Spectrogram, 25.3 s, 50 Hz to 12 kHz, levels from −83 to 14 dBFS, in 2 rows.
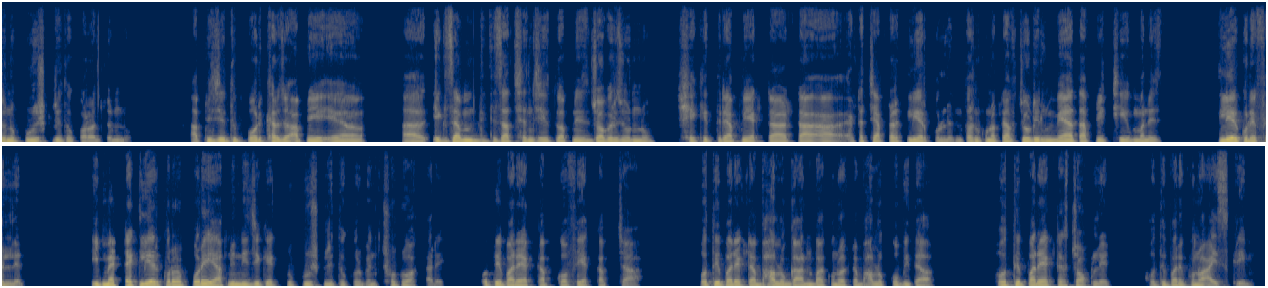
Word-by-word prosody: জন্য 120 0 +5
পুরস্কৃত 115 0 -1
করার 85 -2 -6
জন্য। 85 -1 -9 0.7
আপনি - - -3
যেহেতু 125 0 +3
পরীক্ষার 115 +2 +3
জ - - +4
আপনি 115 +4 0 0.2
এ - - +2
অ্যা 95 - +1 0.6
আ - - -1 0.3
এক্সাম 120 +4 +3 0.2
দিতে 110 +3 -7
চাচ্ছেন 120 0 0
যেহেতু 110 +1 -2
আপনি 110 +3 -2 0.2
জব 105 -1 +3
এর - - +2
জন্য। 100 0 +1 0.4
সেক্ষেত্রে 120 0 -3
আপনি 115 +4 -4
একটা 110 +2 -5
একটা 110 +2 -3 0.2
আ - - -1 0.2
একটা 115 +5 -5
চ্যাপ্টার 125 0 -1
ক্লিয়ার 115 -4 +2
করলেন। 85 -3 -9
ধরুন 110 +2 0
কোনো 120 - +2
একটা 125 0 +1
জটিল 115 +1 +4
ম্যাথ 115 +3 +4
আপনি 115 +1 -4
ঠি - - -3 0.2
মানে 95 -1 0 0.6
ক্লিয়ার 155 -2 +9
করে 110 -4 +3
ফেললেন। 90 -4 -5 0.7
এই 115 - +5
ম্যাথ 135 +1 +8
টা 165 - +6
ক্লিয়ার 160 -1 +7
করার 165 -1 +3
পরে 165 +3 +6 0.2
আপনি 135 - +2
নিজেকে 120 +2 0
একটু 125 +2 -12
পুরস্কৃত 115 -3 -4
করবেন 90 -1 -8
ছোট - - -6
আকারে। - - -18 0.4
হতে 130 - +1
পারে 110 -2 +2
এক 100 - -10
কাপ 110 0 -6
কফি, 105 -2 -4
এক - - -21
কাপ - - -8
চা। - - -8 0.7
হতে 115 +5 +3
পারে 125 -1 +3
একটা 120 +1 -2
ভালো 100 +2 +2
গান, 100 +1 0
বা 105 - 0
কোন 115 - -2
একটা 110 +1 -7
ভালো 95 +1 -2
কবিতা। 100 -2 -4 0.7
হতে 120 +5 +3
পারে 135 -1 +4
একটা 120 +1 -5
চকোলেট, 95 -5 -5 0.4
হতে 105 +3 -7
পারে 115 -1 0
কোন 110 - 0
আইসক্রিম। 85 - -10
115 Hz, 190 wpm, -22 LUFS, 105-125 Hz, 0.7 s, ক্লিয়ার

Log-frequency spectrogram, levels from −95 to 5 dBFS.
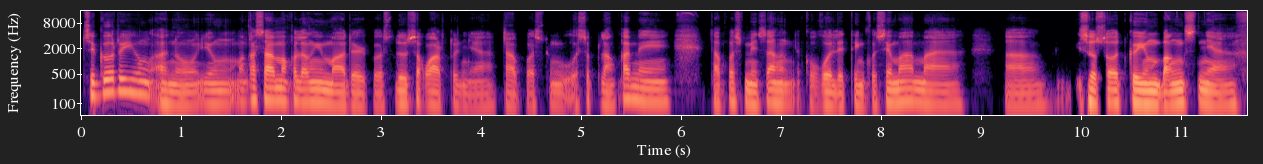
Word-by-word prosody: Siguro 185 +5 +2
yung 180 -4 +1
ano 95 -3 -1
yung 100 0 -3
makasama 120 0 +2
ko 115 - -1
lang 110 0 +1
yung 110 -2 +2
mother 95 -2 -1
ko 90 -1 -7
dun 100 -2 0
sa - - +5
kwarto 95 -1 -1
niya, 85 +1 -9
tapos - - -5
nag-uusap 95 -1 -7
lang 95 0 -3
kami. 115 -5 0 0.3
Tapos 105 +3 -4
minsan 100 +1 +1
kukulitin 90 0 -2
ko - - -13
si 95 +4 0
mama, 100 -3 0 0.4
ah, 90 +1 -4 0.3
isusuot 105 -1 +2
ko 110 - +6
yung 100 -2 +7
bangs 100 +3 +4
niya. 95 -1 +1
100 Hz, 155 wpm, -22 LUFS, 95-110 Hz, 0.4 s, yung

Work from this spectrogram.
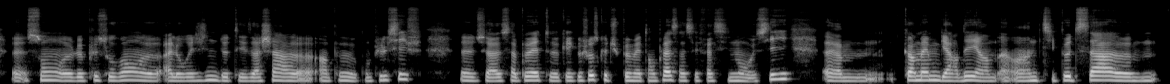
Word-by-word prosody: heu, - - -3
sont, 195 -2 0
heu, 170 - +3
le 170 0 -1
plus 190 - -3
souvent, 185 +1 0
heu, 165 -1 +1
à 170 - 0
l'origine 170 +4 -1
de 175 -2 -1
tes 165 -1 -4
achats, 170 +2 0
heu, 165 - 0
un 170 - -2
peu 175 0 -3
compulsifs, 200 - -3 0.4
heu, 175 -1 +1
ça 165 -1 0
ça 175 0 -2
peut 185 - +1
être, 185 -1 +3
heu, 165 - 0
quelque 175 +1 -3
chose 210 +3 +3
que 215 - 0
tu - - -8
peux 180 - 0
mettre 170 -1 -1
en 170 - -2
place 200 +2 +3
assez 170 0 -3
facilement 170 -1 -3
aussi, 230 +12 0 0.3
hem, 165 +4 -2 0.2
quand 195 - +6
même 195 +1 +4
garder 180 +2 +3
un 165 -2 +1
m 165 - -7
un - - -2 0.2
un - - +3
petit 175 0 -7
peu 190 +3 +4
de 180 - -6
ça, 195 -1 +5
hem, 175 +2 +1
175 Hz, 235 wpm, -21 LUFS, 170-195 Hz, 0.4 s, quand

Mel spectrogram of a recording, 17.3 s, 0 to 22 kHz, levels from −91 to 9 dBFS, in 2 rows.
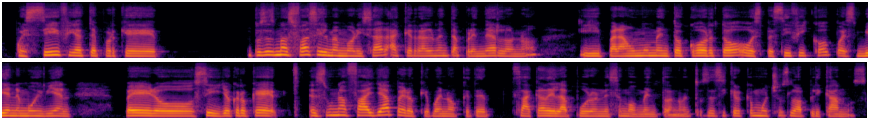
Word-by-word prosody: Pues 170 -3 -2
sí, 235 +2 +4
fíjate, 195 -5 0
porque, 170 -3 -1 0.9
pues, 225 +1 +1
es 245 0 +5
más 250 -2 +6
fácil 245 -2 +3
memorizar 185 +1 0
a 205 - -4
que 180 - -4
realmente 180 +1 -2
aprenderlo, 170 -1 -3
¿no? 245 +13 -8 0.4
Y 175 -1 0
para 170 0 +1
un 175 +1 +2
momento 185 -1 +1
corto, 190 +1 +3
o 185 -2 +2
específico, 190 +6 -5
pues, 175 -2 -4
viene 185 +1 +3
muy 180 -1 +1
bien. 170 -2 -4 0.5
Pero 175 -3 +5
sí, 180 +1 0
yo 180 +1 +1
creo 185 -2 0
que 190 -2 +2 0.3
es 190 -2 -4
una 220 +1 0
falla, 210 +5 +3
pero 185 -9 -1
que, - - -7
bueno, 160 -1 -4
que 155 - -10
te 155 -1 -4 0.2
saca 180 +1 -1
del 175 -2 +5
apuro 165 +1 -1
en 160 0 -4
ese 160 +2 -9
momento, 150 - -5
¿no? 80 -1 -7
Entonces, 180 - -10
sí 185 - -13
creo 180 -1 -4
que 185 - -7
muchos 180 -1 -4
lo 180 - 0
aplicamos. 155 -1 -6
180 Hz, 180 wpm, -22 LUFS, 165-190 Hz, 0.9 s, más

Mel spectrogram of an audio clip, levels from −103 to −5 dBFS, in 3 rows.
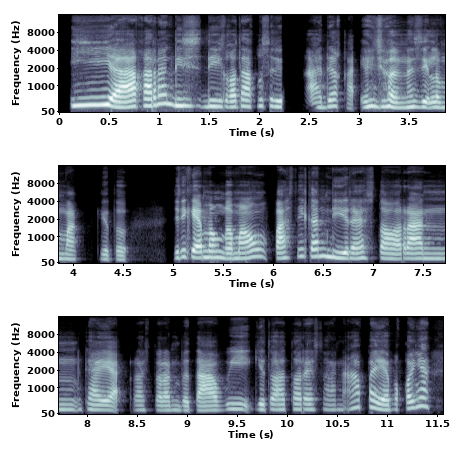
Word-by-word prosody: Iya 280 +1 +7 0.3
karena 255 +5 +5
dis 250 -2 +1
di 230 - 0
kota 215 +3 0
aku 240 +2 -10
sendiri 225 -3 -3 0.2
gak - - -5
ada 230 +5 -3
Kak - - -11
yang 220 +4 0
jual 220 -2 +3
nasi 205 +2 -1
lemak 185 -4 -3 0.2
gitu, 160 -4 -11 0.5
jadi 235 - -4
kayak 215 - +5
mau 230 - +2
gak 190 0 -1
mau 205 +5 +2 0.2
pasti 200 +7 -1
kan 270 0 -1
di 225 -5 -1
restoran 195 -1 0 0.4
kayak 180 -3 -3
restoran 170 -1 -9
Betawi 165 +5 -4
gitu 190 0 -8
atau 190 +1 -7
restoran 190 -2 -10
apa 265 +5 -7
ya 190 -5 +1
pokoknya, 235 - -4
200 Hz, 170 wpm, -20 LUFS, 185-235 Hz, 0.5 s, Iya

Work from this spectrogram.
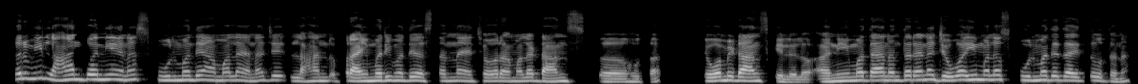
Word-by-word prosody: तर 255 +2 +1
मी 270 +1 -1
लहानपणी 225 +2 +2
आहे 220 -2 +1
ना, 215 +2 -1
स्कूलमध्ये 200 -2 -1
आम्हाला 190 -1 -2
आहे 175 - -2
ना, 170 +4 -4
जे 200 0 -2
लहान 160 +1 -2 0.2
प्रायमरीमध्ये 175 +2 +3
असताना, 165 0 -3
याच्यावर 155 +2 -3
आम्हाला 155 +2 -1
डान्स 140 0 -1 0.2
अ, - - -8 0.3
होता. 125 +2 -6 0.5
तेव्हा 165 +2 +4
मी 190 - +3
डान्स 170 -2 +3
केलेला. 115 -5 -2 0.2
आणि 150 +5 +2
मग 190 0 +2
त्यानंतर 190 +1 +1
आहे 205 - +2
ना, 225 - +1
जेव्हाही 200 +3 +3
मला 215 0 +1
स्कूलमध्ये 195 -2 -1
जायचं 180 -1 0
होतं 140 -6 -4
ना, 135 - -5
180 Hz, 175 wpm, -23 LUFS, 160-200 Hz, 0.5 s, तेव्हा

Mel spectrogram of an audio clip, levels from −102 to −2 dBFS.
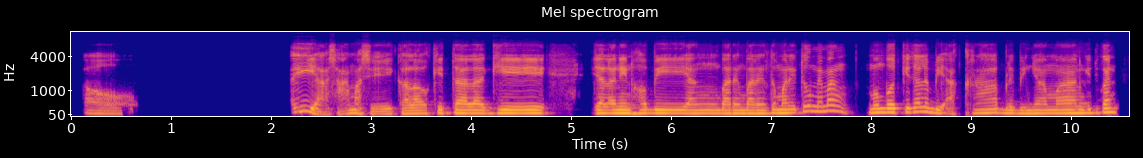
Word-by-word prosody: Oh. - - -10 1.6
Iya, 195 - +2 0.2
sama 115 +7 -3
sih. 95 0 -6 0.2
Kalau, 110 +1 -1
kita 125 -1 0 0.2
lagi 120 +1 0 0.9
jalanin 125 0 +4
hobi 125 +1 +1 0.3
yang 115 0 -1 0.2
bareng-bareng 115 0 +1
teman, 130 +1 +2
itu 140 +8 -5
memang 210 +2 -1 0.3
membuat 155 +1 +4
kita 160 +1 +1
lebih 145 -7 +1
akrab, 130 +6 -4
lebih 115 -2 -2
nyaman, 120 +2 +1
gitu 130 0 -4
kan? 155 0 +3
125 Hz, 125 wpm, -24 LUFS, 115-135 Hz, 1.6 s, jalanin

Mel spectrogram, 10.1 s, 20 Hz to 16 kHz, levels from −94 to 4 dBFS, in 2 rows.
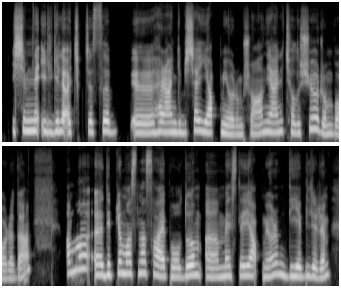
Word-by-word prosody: işimle 245 +1 +3
ilgili 235 +1 +1
açıkçası, 225 +2 -1 0.3
eee, 205 0 0
herhangi 220 -1 +1
bir - - -2
şey 250 +3 +2
yapmıyorum 205 -5 -1
şu - - -6
an, 185 +2 -1
yani 220 +1 0
çalışıyorum 205 -2 -2
bu 175 - -1
arada. 170 - -3 0.5
Ama, 355 +7 +2
eee, 245 -1 +4
diplomasına 275 +2 +1
sahip 235 -6 +2
olduğum, 220 +4 +2
ııı, 200 0 0
mesleği 220 +2 -1
yapmıyorum 225 +2 -1
diyebilirim. 215 0 0
220 Hz, 135 wpm, -19 LUFS, 205-245 Hz, 0.5 s, eee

